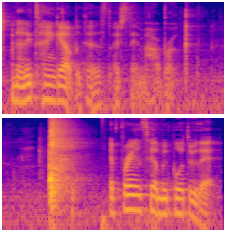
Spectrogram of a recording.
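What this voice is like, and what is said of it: Choked-up, emotional voice. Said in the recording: “I'm getting choked up thinking about it. That's what I'm actually doing.”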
